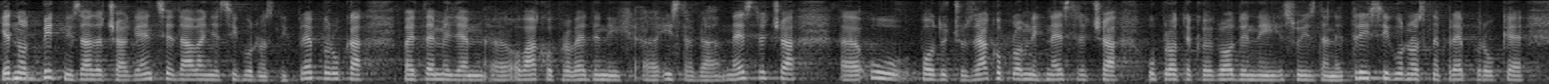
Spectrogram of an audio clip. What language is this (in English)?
Croatian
